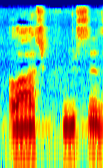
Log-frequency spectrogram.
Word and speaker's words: Las Cruces: map although no New Mexico State is la las cruces I think it's how you pronounce it New Mexico is an Albuquerque over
